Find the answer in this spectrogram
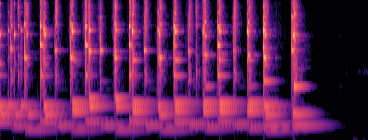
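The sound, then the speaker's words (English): A doorbell plays a quick melodic chime, a rapid run of bright bell-like notes that ends on a longer ringing tone. It is clear, with no voices. “Oh, wait, is that the doorbell again?”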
